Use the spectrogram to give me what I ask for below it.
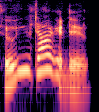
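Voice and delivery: high teasing laugh. Real, not acted. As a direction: laugh while teasing him. Teasing friend about text.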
